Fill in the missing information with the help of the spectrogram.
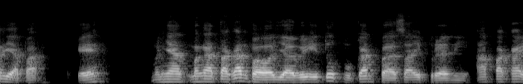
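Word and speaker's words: Yahweh: Yod he W lah kalau Yod he W bacanya gimana Ya yahwe sudah gak ada lain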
